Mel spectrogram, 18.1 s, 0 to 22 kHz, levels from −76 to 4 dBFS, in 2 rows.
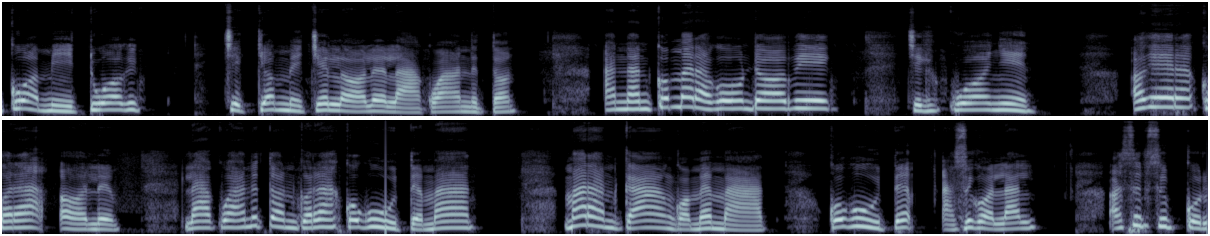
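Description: Overlapping chunks occur at 5.91 to 5.93 s, just before "beek chekikwanyeen", and again at 11.93 to 11.95 s. The speech was handled in 6-second chunks, each beginning before the previous one ended, so about 23 ms of audio replays at each join and is heard as a brief stutter.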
